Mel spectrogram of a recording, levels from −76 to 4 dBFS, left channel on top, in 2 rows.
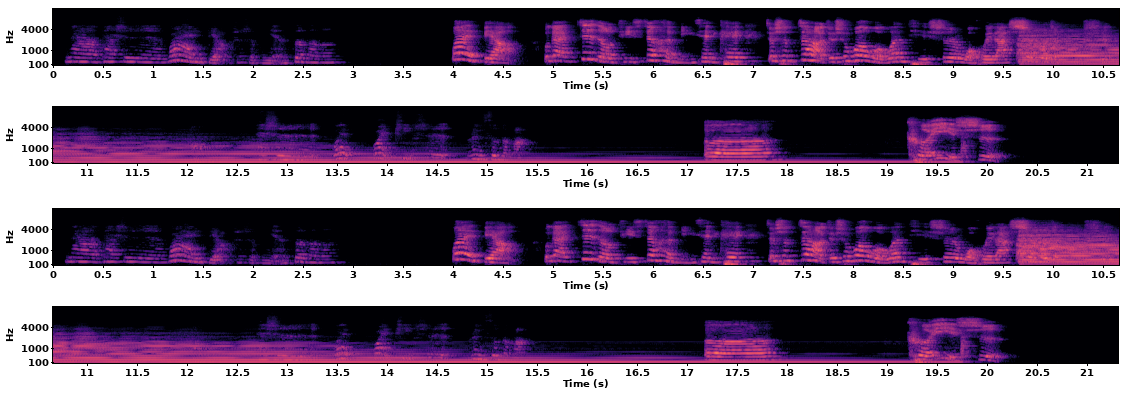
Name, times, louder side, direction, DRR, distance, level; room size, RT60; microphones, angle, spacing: voice 1, 0.1-2.9 12.0-15.5, left 2 dB, 35° left, -3 dB, 0.5 m, -39 dB
voice 2, 4.0-4.6 4.9-10.6 17.2-17.9 19.2-20.1, left 1 dB, 75° left, -1 dB, 1.1 m, -29 dB
sound 1, 9.6-19.8, right 2 dB, 25° right, 0.4 m, -31 dB
2.5 x 2.0 x 2.8 m, 0.34 s
head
